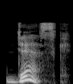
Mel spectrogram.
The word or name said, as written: desk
